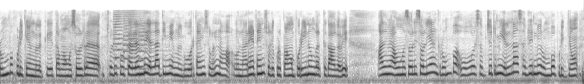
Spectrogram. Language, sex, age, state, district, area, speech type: Tamil, female, 18-30, Tamil Nadu, Thanjavur, urban, spontaneous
